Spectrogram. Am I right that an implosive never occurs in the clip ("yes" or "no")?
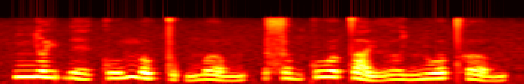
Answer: no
